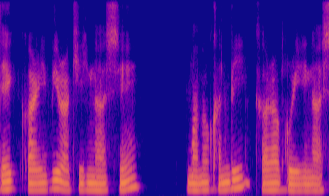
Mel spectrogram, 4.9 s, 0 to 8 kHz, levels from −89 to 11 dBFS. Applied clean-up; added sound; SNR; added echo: neural mask model DeepFilterNet 3.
